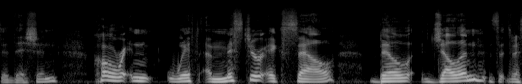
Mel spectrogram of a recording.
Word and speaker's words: Bill Jelen: Excel, Bill Jelen.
